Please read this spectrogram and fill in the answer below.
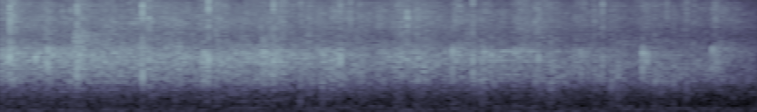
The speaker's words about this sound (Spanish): Entonces, si usted es un padre, póngase de pie. Todos los papás, un fuerte aplauso a estos hombres que día tras día trabajan para sostener a su familia.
